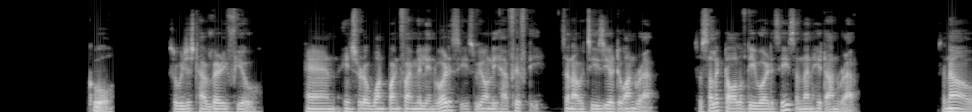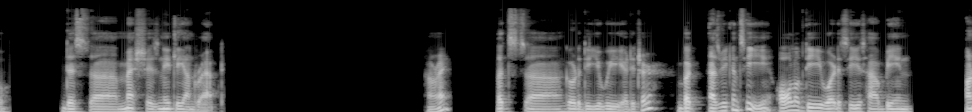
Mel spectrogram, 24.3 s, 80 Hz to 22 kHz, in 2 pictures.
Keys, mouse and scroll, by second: 5.0 a, 6.5-9.2 drag, 11.0-17.9 drag, 17.9 scroll down 1, 18.5-19.8 scroll down 2, 22.4-23.6 middle drag, 22.4-23.1 scroll up 1.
